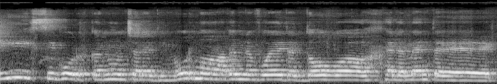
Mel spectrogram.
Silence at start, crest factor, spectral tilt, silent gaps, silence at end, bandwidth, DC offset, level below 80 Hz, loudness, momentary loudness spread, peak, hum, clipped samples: 0 s; 8 dB; -3.5 dB/octave; none; 0 s; over 20 kHz; under 0.1%; -56 dBFS; -9 LUFS; 4 LU; 0 dBFS; none; under 0.1%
